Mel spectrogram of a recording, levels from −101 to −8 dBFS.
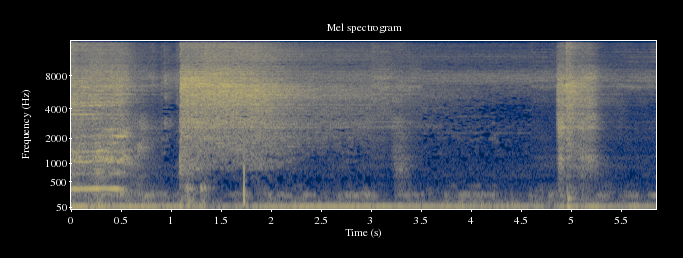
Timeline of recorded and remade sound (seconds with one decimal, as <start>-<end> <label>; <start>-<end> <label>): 0.0-0.9 remade; 0.9-3.0 recorded; 3.0-3.5 remade; 3.5-4.6 recorded; 4.6-5.9 remade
